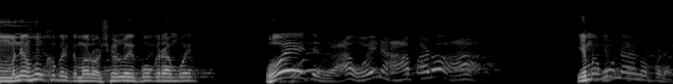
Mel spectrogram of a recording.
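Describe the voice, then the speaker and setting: A male folk comedian with a strong Kathiawadi accent tells stories on stage in a fairly high voice. His delivery is folksy and teasing, and he keeps calling out to the crowd as bapu. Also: darkish tone. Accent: Kathiawadi Gujarati. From Saurashtra, Gujarat.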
